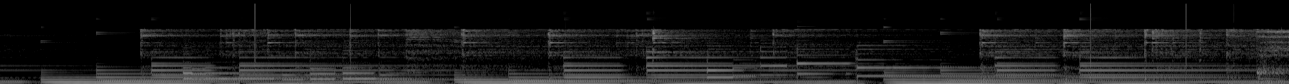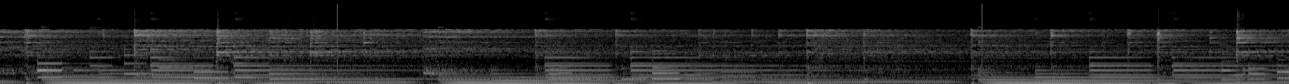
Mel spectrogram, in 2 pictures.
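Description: From 0.25 s to 25.57 s, word clock ticks run through the whole clip. A sharp click arrives about every 0.2 s, around a hundred in total. That steady rate points to a receiver on its own clock, drifting by roughly 100 ppm from the sender, so a single sample is dropped or repeated at each slip. On a spectrogram each tick is a thin vertical line evenly spaced across the clip. The waveform shows a one-sample step at each one.

At 2.39 s, compressed frames skipped: the audio jumps ahead by about 100 ms, which fits one lost frame of 92.9 ms. At 15.58 s a longer gap of about 400 ms drops out, pointing to about four frames missing. The spectrogram shows content breaking off abruptly at the seam.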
